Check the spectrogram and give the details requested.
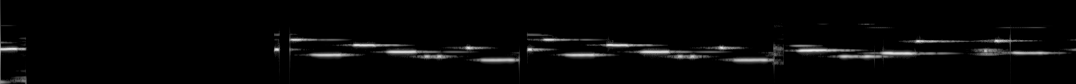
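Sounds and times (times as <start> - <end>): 
musician wren whistling a phrase: 2.9 - 10.7.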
